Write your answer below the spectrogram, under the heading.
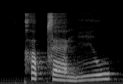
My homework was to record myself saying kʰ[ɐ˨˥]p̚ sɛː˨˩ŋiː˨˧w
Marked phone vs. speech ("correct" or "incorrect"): incorrect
